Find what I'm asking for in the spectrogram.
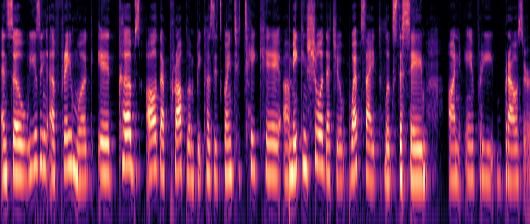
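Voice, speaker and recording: A woman with a non-native accent speaks at a medium pitch and a fairly slow pace. Her intonation is fairly even, with hardly any pauses. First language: not English. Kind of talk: interview.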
